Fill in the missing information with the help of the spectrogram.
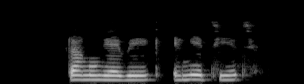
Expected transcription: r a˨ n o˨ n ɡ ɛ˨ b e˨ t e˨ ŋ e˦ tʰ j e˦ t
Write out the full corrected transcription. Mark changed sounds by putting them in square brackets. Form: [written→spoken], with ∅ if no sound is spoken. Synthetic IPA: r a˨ [n→ŋ] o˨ [n→ŋ] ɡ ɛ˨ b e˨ [t→k] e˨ ŋ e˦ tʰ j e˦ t

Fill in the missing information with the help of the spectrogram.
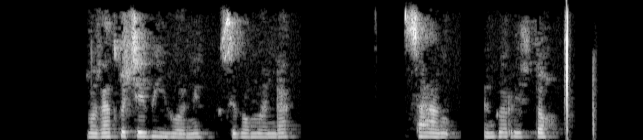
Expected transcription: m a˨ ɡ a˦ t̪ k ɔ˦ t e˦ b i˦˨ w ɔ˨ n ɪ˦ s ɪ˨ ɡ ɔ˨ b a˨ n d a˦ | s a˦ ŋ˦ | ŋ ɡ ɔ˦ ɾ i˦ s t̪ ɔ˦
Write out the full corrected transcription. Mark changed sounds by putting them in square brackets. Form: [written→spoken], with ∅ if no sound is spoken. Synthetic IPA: m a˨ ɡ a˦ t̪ k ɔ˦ [t→t͡ʃ] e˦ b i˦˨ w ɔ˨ n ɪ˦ s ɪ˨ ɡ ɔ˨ [b→m] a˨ n d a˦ | s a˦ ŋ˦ | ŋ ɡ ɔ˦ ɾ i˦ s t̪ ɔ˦

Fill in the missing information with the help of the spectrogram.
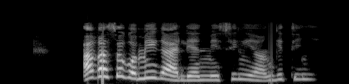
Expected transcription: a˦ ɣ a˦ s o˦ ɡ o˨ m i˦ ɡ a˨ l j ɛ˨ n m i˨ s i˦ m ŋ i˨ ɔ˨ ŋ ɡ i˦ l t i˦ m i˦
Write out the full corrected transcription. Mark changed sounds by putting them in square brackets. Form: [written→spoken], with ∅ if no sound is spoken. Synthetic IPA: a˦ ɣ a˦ s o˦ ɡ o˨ m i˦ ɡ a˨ l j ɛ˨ n m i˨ s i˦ [m→∅] ŋ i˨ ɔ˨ ŋ ɡ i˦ [l→∅] t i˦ [m→ɲ] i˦

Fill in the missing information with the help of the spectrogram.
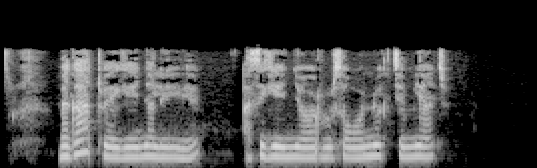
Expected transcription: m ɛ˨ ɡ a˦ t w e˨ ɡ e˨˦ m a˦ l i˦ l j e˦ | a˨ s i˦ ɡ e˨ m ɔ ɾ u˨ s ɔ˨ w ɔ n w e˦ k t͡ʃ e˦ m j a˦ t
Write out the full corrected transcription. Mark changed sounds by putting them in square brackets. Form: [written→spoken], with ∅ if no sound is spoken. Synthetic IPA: m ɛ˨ ɡ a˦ t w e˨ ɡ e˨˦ [m→ɲ] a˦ l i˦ l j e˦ | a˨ s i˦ ɡ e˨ [m→ɲ] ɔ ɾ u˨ s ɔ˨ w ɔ n w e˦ k t͡ʃ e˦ m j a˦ [t→t͡ʃ]

